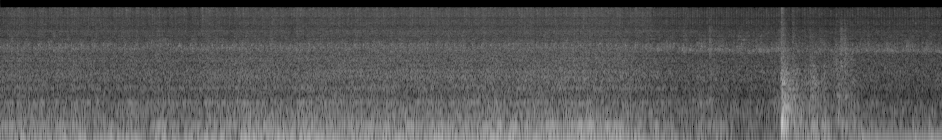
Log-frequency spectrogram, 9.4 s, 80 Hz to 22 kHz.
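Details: 1938 Chrysler inline engine at idle during test and tune: a slightly lumpy, uneven beat where a cylinder drops out, an engine miss not as smooth as wanted.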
